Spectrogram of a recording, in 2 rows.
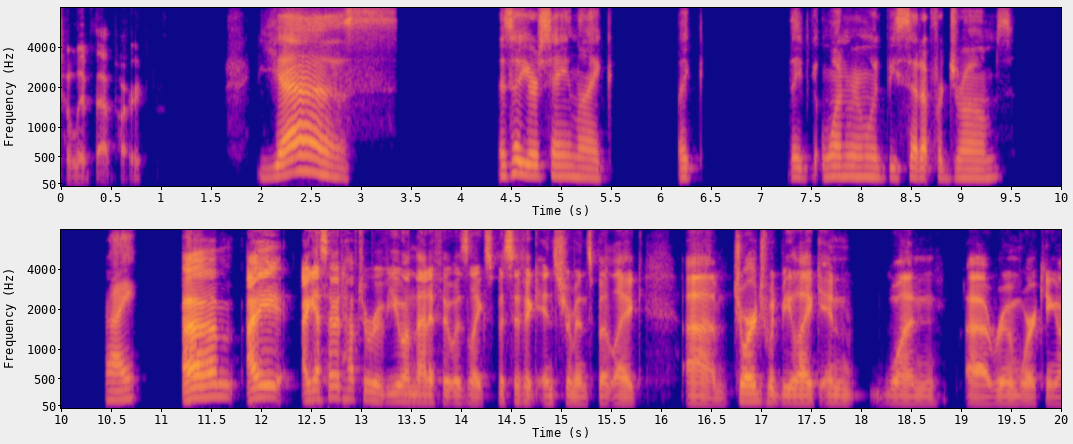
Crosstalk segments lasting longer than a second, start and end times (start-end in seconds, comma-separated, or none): none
